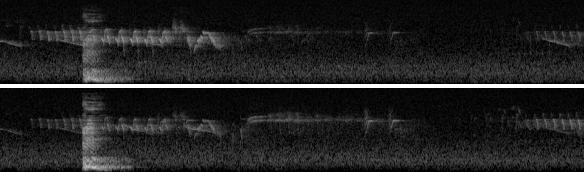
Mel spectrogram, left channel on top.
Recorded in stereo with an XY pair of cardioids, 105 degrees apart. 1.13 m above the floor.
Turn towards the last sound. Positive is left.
turn(degrees=-65)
